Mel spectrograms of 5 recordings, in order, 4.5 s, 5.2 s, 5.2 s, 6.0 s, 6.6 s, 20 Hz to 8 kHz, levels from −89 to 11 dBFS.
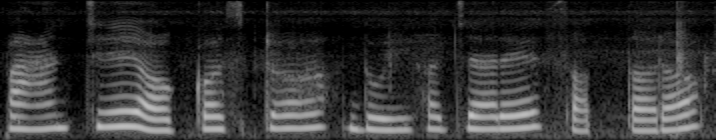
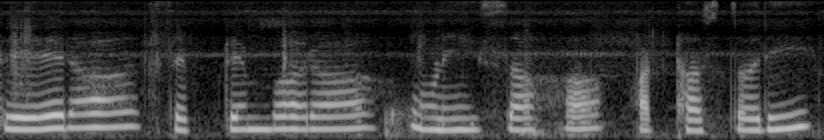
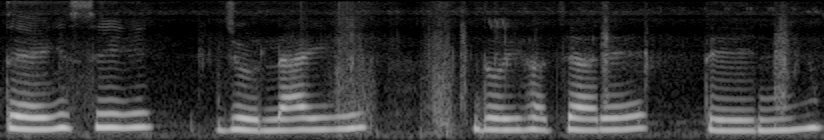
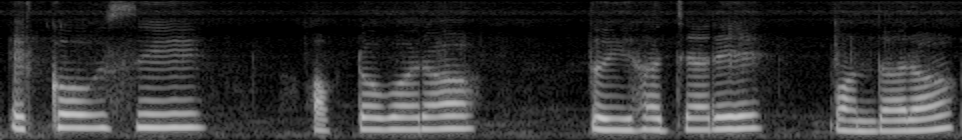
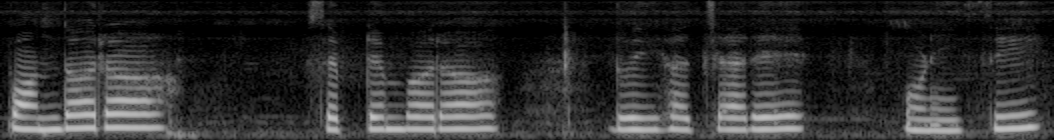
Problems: background sounds at intervals, background conversations at intervals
